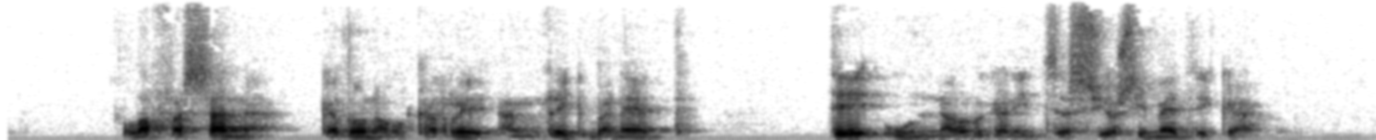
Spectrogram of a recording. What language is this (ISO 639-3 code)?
cat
